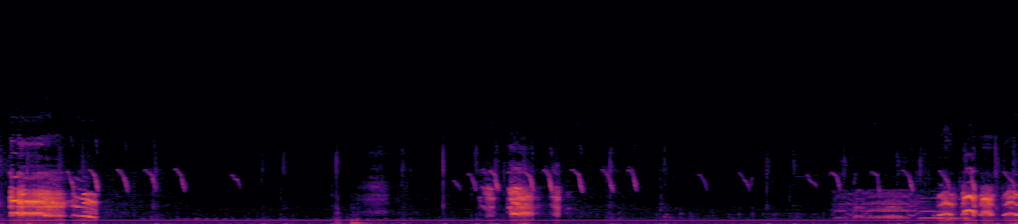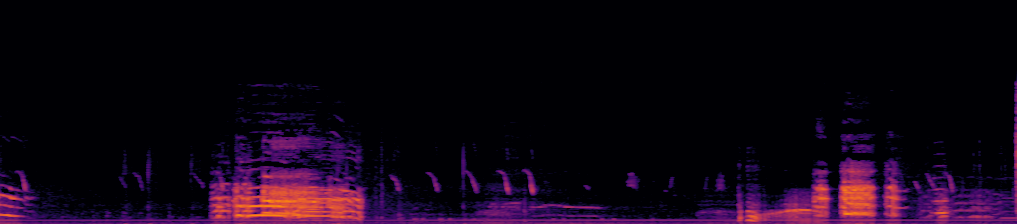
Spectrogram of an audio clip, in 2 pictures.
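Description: Chickens cluck in short squawky bursts while a rooster crows, the calls coming in five or six irregular outbursts, fairly close, over a faint steady hum, with no voices.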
